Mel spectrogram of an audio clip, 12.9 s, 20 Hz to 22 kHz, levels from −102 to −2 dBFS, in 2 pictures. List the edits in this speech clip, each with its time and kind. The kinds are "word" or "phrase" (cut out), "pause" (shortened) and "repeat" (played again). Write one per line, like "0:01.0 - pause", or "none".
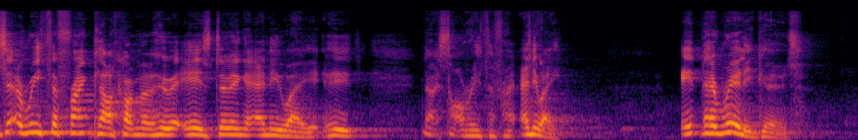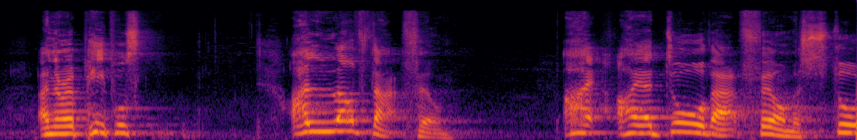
none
